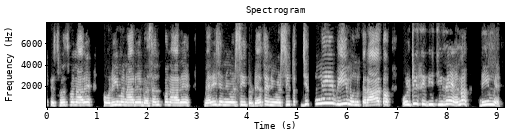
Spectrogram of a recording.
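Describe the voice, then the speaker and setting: A woman religious speaker with a high, mellow voice delivers an earnest talk, firing off rhetorical questions at her listeners and mixing in English words. The recording sounds dull and lo-fi, without any room sound.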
